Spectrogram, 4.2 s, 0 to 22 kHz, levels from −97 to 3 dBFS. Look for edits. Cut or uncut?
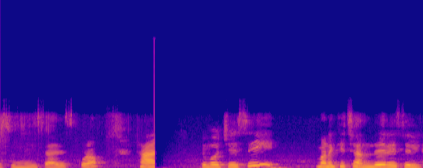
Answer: cut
